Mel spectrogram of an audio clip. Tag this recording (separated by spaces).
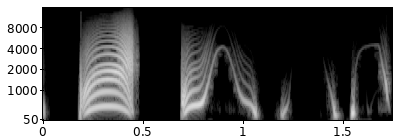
Beam FX Processed Laser Dance Sample Trance Psytrance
